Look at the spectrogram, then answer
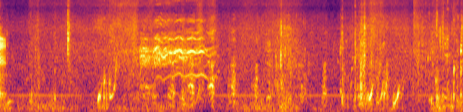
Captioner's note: laughter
